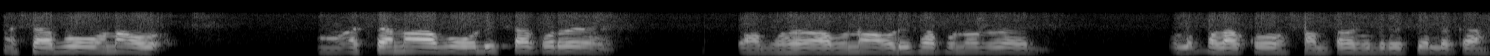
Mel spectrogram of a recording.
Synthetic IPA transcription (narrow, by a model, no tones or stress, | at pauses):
at͡ʃabɔna | asanɔaabɔːɽisakɔɾɛ | bɔabɔnɔaɔɽisapunɔɾɛ | ɔlɔpaɽakɔsant̪aɾɡud̪iɾɛt͡ʃʰlɛka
